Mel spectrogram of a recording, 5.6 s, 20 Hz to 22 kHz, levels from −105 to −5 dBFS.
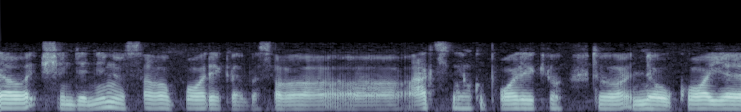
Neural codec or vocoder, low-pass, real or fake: codec, 16 kHz, 8 kbps, FreqCodec, larger model; 5.4 kHz; fake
